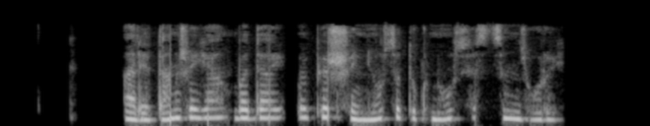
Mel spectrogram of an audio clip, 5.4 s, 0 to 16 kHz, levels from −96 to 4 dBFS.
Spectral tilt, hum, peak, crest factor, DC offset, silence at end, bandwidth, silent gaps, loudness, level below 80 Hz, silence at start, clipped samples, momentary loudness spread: -5 dB/octave; none; -8 dBFS; 16 dB; under 0.1%; 0.75 s; 8 kHz; 2.38-2.46 s; -25 LUFS; -58 dBFS; 1.05 s; under 0.1%; 8 LU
